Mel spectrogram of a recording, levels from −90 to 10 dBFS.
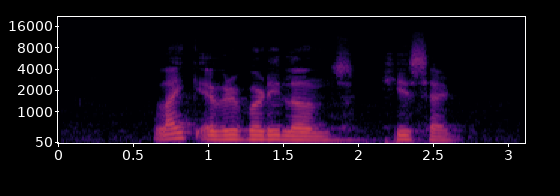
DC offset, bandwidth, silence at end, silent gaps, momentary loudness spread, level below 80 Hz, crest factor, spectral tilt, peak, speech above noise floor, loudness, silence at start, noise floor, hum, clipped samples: under 0.1%; 12.5 kHz; 0.45 s; none; 12 LU; -72 dBFS; 16 dB; -7 dB/octave; -24 dBFS; 38 dB; -40 LUFS; 0.65 s; -77 dBFS; none; under 0.1%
